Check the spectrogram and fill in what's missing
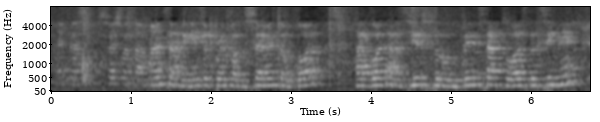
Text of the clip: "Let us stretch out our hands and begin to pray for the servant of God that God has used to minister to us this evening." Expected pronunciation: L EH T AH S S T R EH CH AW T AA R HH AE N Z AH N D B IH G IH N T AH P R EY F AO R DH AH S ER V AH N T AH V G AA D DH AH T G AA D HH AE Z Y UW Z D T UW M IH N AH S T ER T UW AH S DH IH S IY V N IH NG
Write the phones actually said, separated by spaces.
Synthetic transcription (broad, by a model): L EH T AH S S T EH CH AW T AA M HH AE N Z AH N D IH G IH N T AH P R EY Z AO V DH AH S ER V AH N T AH V G AA D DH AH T G AA D HH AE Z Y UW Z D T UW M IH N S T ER T UW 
